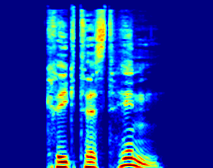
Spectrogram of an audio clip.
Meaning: inflection of hinkriegen: 1. second-person singular preterite 2. second-person singular subjunctive II
- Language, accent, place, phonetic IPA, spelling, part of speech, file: German, Germany, Berlin, [ˌkʁiːktəst ˈhɪn], kriegtest hin, verb, De-kriegtest hin.ogg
